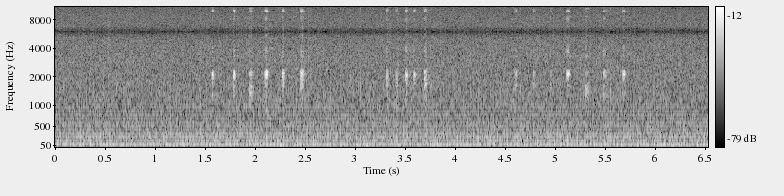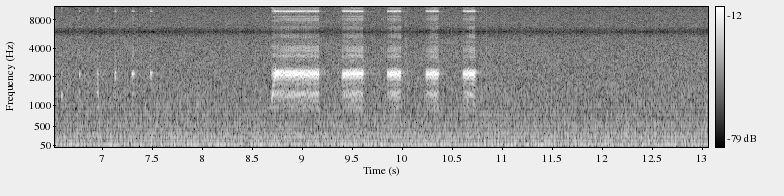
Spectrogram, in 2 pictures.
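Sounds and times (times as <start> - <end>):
muffled microphone hiss: 0.0 - 13.0
distant small birds chirping: 1.4 - 10.9.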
